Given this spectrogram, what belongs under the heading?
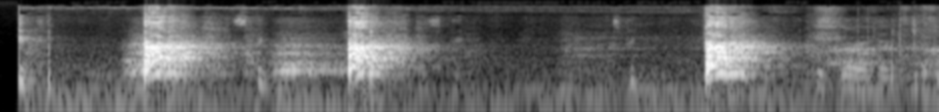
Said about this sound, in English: That's kind of their personality, and they do have a very big, deep bark. So here's a quick little snippet of that.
